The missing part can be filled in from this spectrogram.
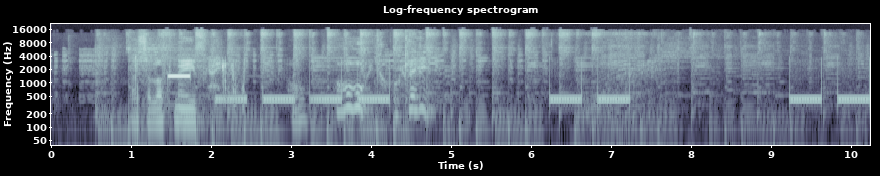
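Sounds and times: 
busy musical background: 0.0 - 10.2
speech: 1.0 - 4.9
phone ringing tone in double-ring bursts: 1.4 - 4.4, 6.2 - 7.4, 9.2 - 10.2.

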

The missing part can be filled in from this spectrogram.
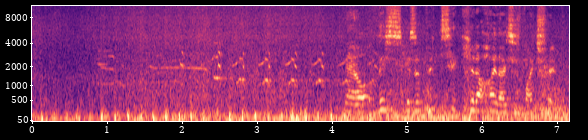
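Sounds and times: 
paddle steamer paddles thrashing through water: 0.0 - 6.6
faint high bird calls: 0.9 - 4.8
speech: 4.6 - 7.1.

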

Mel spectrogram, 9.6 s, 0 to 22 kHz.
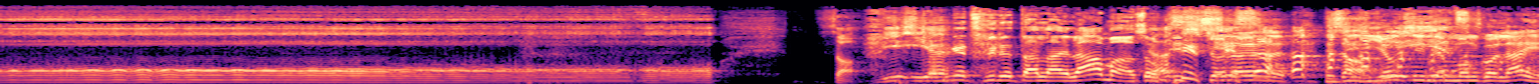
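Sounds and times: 
low voice singing a long steady O vowel with buzzing overtones: 0.0 - 4.6
speech: 5.2 - 9.6
laughter: 7.2 - 9.5.

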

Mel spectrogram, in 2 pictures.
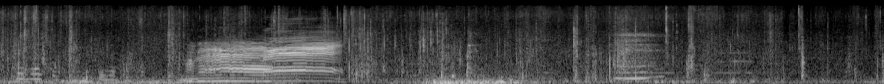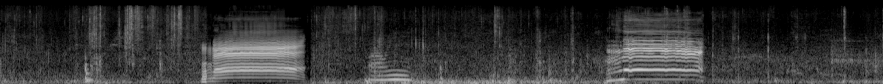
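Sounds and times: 
busy outdoor barn noise: 0.0 - 17.6
speech: 0.2 - 3.6, 10.9 - 12.0, 12.6 - 13.0
dairy ewes bleating in a flock: 1.8 - 3.5, 10.8 - 11.9, 14.9 - 15.9.

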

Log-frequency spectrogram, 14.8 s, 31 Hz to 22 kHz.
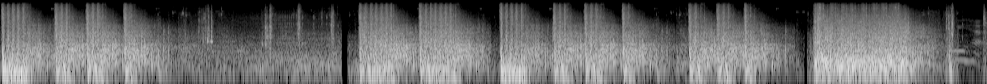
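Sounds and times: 
automatic rifle gunfire in loud bursts: 0.0 - 2.5, 5.4 - 14.1.

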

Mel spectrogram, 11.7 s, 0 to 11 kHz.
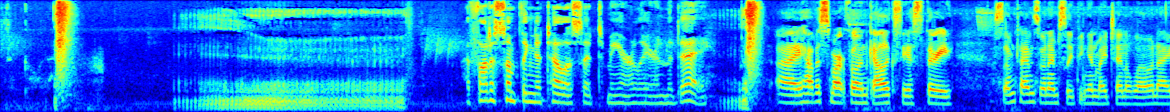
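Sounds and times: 
dog growling: 1.7 - 4.3, 7.0 - 7.8
speech: 4.8 - 11.6.

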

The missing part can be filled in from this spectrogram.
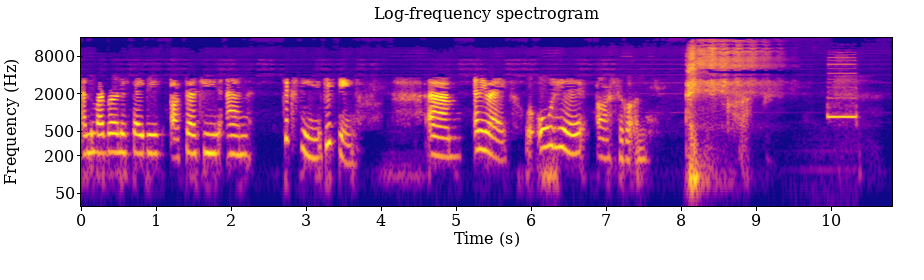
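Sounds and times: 
speech: 0.0 - 3.8, 4.6 - 9.0
laughter: 8.1 - 9.3
phone call disconnect electronic beep: 10.0 - 10.4.

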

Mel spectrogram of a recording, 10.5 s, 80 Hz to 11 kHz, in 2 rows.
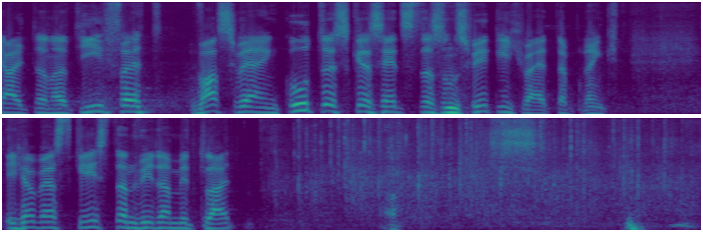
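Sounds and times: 
speech: 0.0 - 7.4, 8.1 - 8.4
audience applause: 7.2 - 10.4.

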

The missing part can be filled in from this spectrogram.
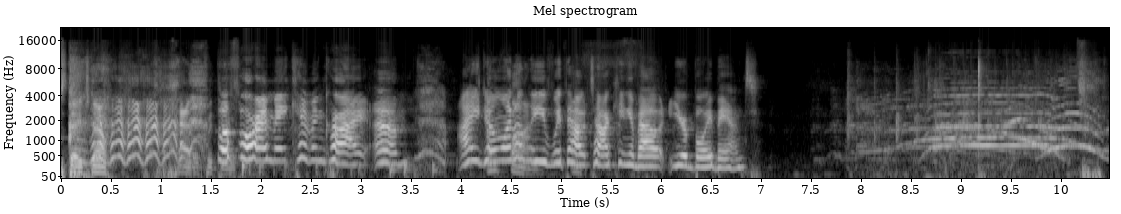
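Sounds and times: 
laughter: 0.0 - 1.8, 4.1 - 4.8
speech: 0.1 - 0.6, 1.2 - 7.0
large audience clapping: 7.8 - 10.4
excited voices whooping and shouting: 7.9 - 10.4.

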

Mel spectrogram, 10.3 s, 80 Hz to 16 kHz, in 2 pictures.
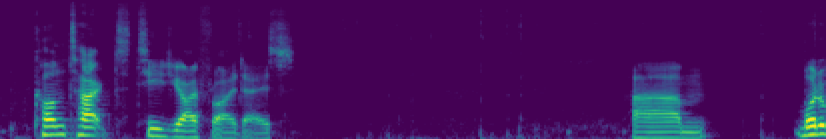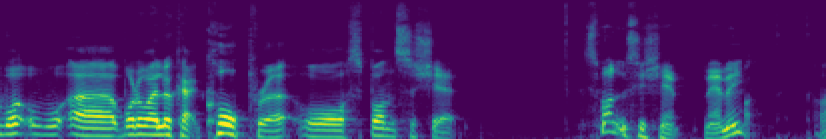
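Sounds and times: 
speech: 0.2 - 1.9, 4.0 - 8.1, 8.8 - 10.3
typing on a computer keyboard: 1.4 - 3.9.

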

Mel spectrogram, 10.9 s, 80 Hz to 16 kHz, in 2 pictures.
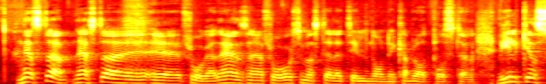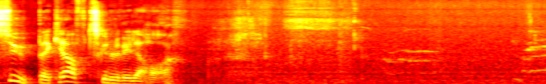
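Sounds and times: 
speech: 0.2 - 7.4
cat meowing: 9.3 - 10.0, 10.6 - 10.9.

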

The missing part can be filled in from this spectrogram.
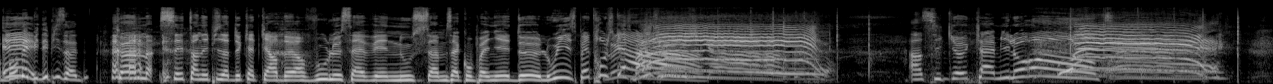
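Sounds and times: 
speech: 0.0 - 7.2, 9.1 - 11.2
woman letting out high-pitched cheering screams: 6.2 - 8.3, 10.5 - 12.3.

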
